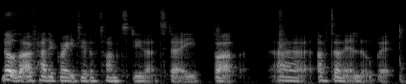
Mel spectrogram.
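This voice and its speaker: In a British accent, the speaker talks at a fairly quick pace. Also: woman. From UK. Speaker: vlogger and online seller. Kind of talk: casual vlog talk to camera.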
